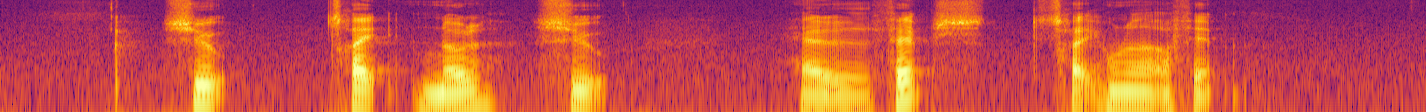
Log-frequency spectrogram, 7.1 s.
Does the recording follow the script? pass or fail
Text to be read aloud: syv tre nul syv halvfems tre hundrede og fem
pass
